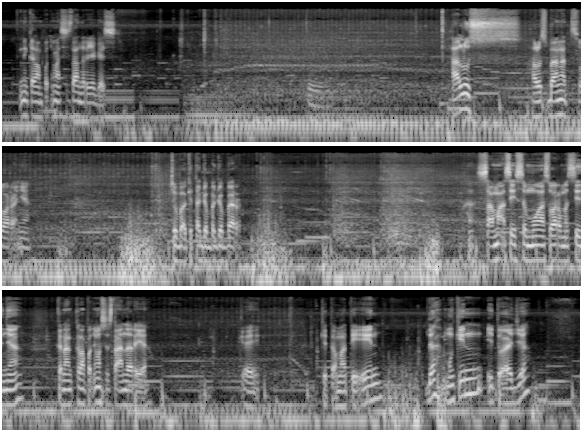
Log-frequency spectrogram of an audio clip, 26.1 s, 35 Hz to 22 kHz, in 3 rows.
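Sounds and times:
scooter engine idling: 2.2 - 22.9.

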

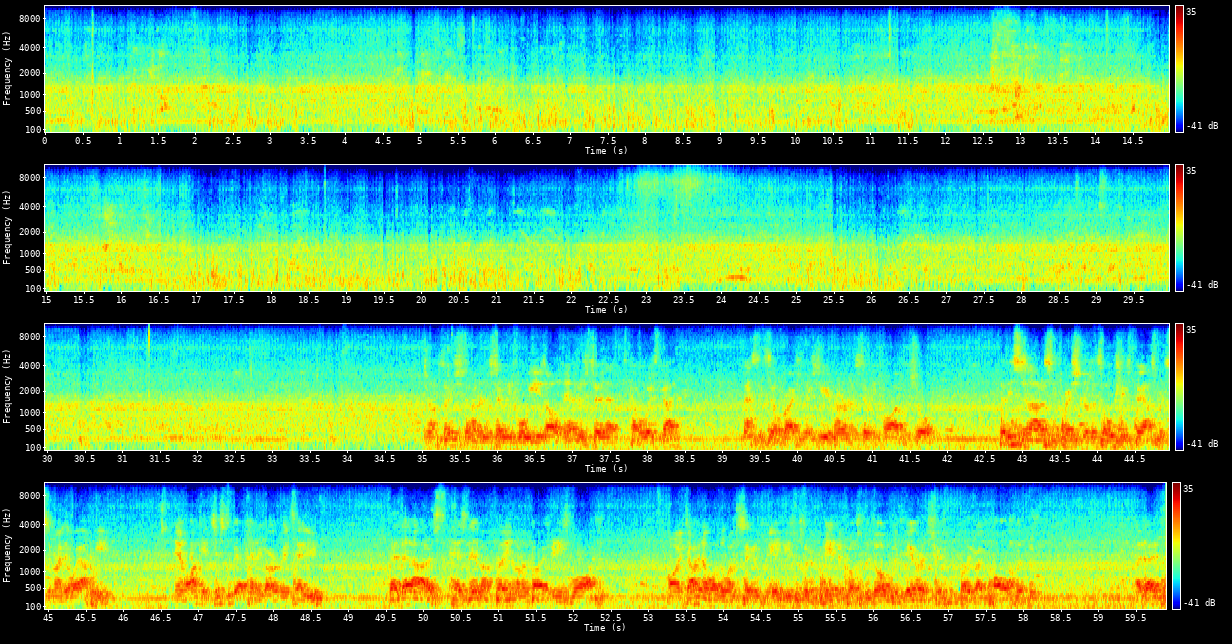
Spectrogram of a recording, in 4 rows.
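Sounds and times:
boat engine drone: 0.0 - 59.9.

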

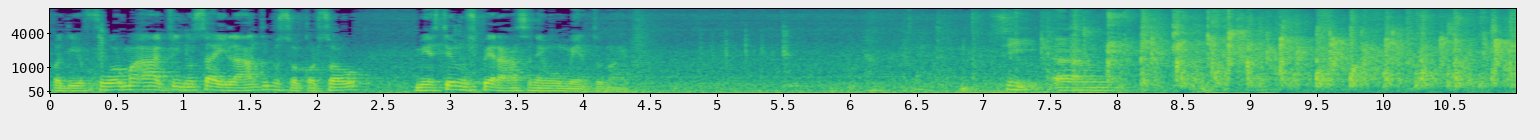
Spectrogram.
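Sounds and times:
small group clapping: 6.3 - 11.0.

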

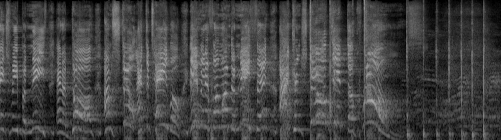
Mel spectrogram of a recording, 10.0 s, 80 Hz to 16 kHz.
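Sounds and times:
hand tapping on wood: 8.1 - 9.9.

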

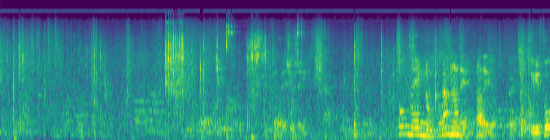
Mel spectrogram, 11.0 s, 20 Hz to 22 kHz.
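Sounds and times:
coins clinking onto counter: 3.3 - 3.8.

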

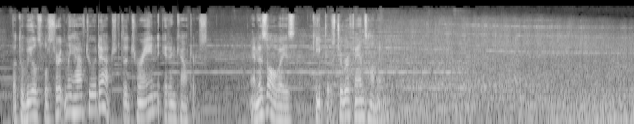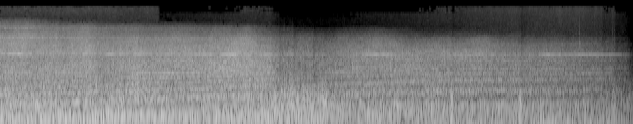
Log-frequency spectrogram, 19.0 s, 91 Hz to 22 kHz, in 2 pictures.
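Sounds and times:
airplane engine passing by: 0.0 - 18.8.

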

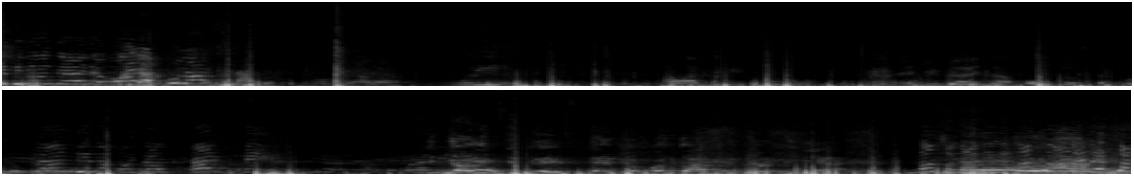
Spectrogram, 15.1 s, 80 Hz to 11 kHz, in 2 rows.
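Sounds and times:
people arguing and shouting: 0.0 - 15.0
sharp knocks and thumps: 3.4 - 8.6.

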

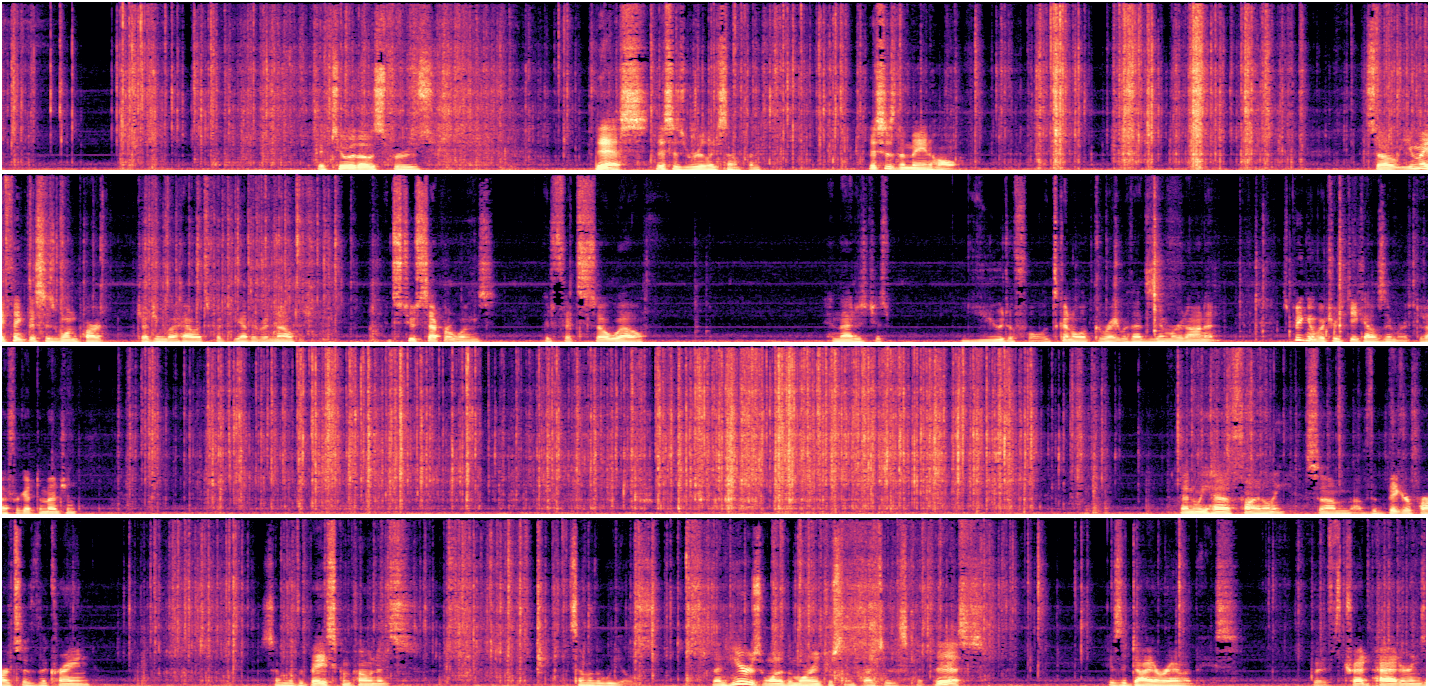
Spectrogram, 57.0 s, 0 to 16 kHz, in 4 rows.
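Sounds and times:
plastic bag crinkling: 0.0 - 18.2, 25.2 - 54.7, 55.4 - 57.0.

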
